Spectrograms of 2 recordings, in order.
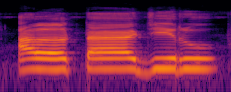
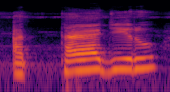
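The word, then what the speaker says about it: التاجر: Jangan bacanya gini. Al-tajiru, al-saubu, itu salah ya. Tapi langsung masuk. At-tajiru, as-saubu, ad-diku, dan seterusnya.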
